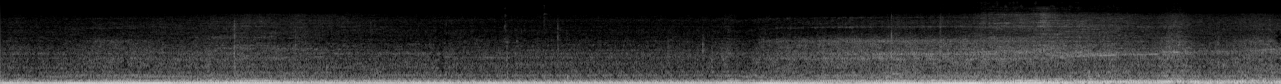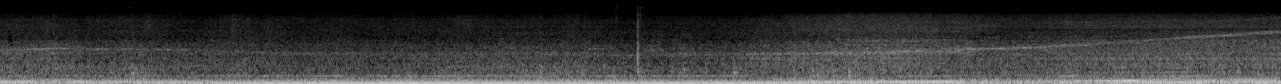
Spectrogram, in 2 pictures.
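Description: Ford 6.0 Powerstroke factory race truck fitted with a new exhaust, running steadily with a deep, continuous diesel rumble close to the microphone and some shifting whine as revs rise slightly, no talking.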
